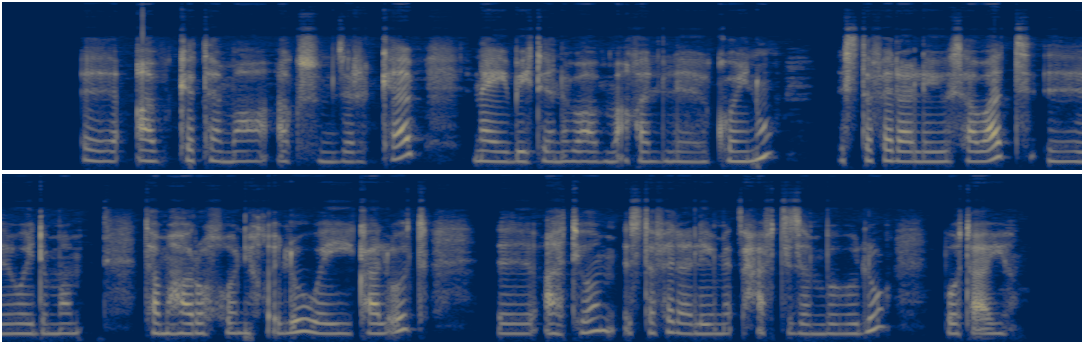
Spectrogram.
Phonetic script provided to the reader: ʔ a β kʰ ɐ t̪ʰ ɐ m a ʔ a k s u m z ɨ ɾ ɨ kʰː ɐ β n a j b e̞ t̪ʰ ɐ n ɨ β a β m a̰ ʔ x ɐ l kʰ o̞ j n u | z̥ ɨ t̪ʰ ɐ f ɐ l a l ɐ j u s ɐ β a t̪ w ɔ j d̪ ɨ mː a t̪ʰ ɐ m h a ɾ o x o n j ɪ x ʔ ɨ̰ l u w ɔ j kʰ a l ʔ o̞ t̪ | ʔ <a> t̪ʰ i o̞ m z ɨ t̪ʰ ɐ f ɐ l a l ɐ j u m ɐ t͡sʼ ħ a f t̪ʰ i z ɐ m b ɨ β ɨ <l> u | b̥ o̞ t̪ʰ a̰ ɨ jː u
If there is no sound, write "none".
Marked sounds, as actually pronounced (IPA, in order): a, l

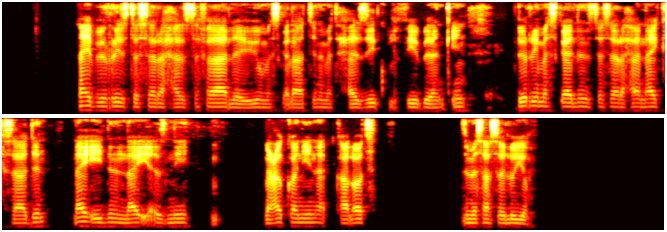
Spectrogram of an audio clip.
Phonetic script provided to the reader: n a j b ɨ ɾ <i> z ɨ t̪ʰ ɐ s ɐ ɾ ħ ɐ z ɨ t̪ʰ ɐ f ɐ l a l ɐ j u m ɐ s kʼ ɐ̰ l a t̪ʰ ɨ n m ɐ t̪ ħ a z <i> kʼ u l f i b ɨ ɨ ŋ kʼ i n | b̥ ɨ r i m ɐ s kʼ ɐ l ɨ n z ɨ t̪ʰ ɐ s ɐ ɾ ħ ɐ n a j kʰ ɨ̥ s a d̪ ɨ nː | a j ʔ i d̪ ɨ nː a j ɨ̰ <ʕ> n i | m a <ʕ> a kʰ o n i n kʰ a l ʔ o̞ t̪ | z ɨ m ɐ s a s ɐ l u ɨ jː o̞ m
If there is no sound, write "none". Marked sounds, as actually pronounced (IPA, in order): i, i, z, ʕ

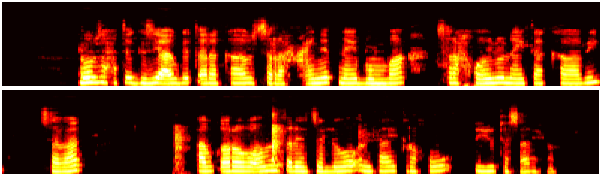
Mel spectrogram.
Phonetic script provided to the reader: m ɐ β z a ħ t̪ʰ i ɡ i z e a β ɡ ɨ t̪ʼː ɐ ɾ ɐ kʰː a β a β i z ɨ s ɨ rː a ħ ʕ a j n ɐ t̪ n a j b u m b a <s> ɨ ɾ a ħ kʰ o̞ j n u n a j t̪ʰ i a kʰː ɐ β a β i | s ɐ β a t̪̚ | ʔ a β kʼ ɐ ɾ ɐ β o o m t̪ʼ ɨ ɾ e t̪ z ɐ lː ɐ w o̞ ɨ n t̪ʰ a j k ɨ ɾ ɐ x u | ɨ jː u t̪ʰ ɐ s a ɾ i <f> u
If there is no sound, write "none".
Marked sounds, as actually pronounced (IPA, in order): s, ħ

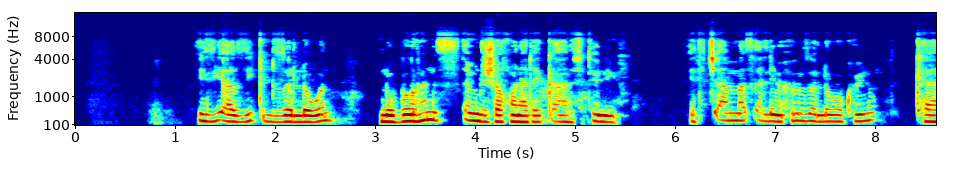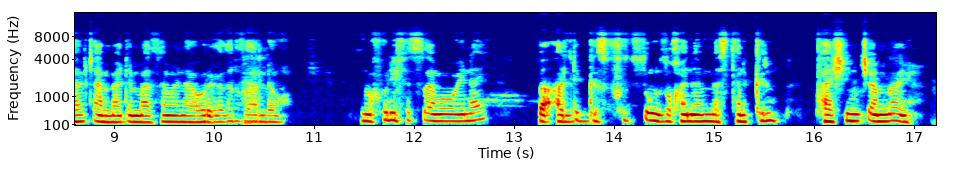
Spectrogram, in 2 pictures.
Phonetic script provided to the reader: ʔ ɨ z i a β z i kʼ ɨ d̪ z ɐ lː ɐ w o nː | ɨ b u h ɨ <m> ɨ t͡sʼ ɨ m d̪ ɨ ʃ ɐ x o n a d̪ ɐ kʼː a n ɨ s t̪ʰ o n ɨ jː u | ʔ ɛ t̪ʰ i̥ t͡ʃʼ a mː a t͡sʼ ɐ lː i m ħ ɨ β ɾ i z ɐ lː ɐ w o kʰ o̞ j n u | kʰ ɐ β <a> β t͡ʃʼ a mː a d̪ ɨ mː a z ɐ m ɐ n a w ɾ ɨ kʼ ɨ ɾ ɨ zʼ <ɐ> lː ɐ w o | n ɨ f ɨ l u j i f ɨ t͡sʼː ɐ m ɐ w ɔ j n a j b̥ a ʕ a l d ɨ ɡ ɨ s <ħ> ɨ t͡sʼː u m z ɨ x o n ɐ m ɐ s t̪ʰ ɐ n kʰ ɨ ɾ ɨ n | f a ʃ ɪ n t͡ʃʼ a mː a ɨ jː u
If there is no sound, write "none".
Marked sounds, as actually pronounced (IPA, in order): n, a, a, f

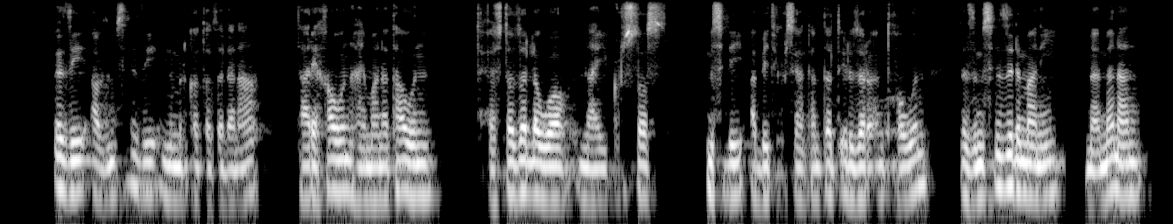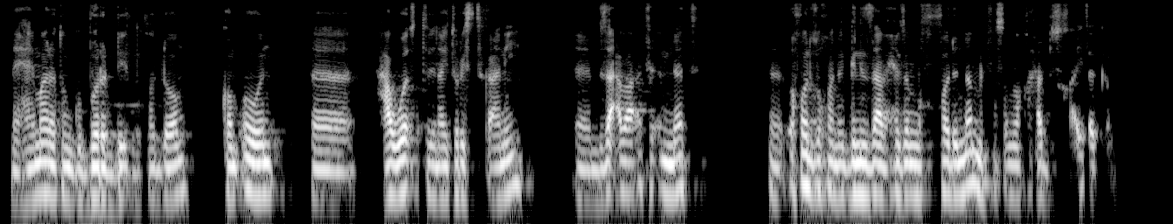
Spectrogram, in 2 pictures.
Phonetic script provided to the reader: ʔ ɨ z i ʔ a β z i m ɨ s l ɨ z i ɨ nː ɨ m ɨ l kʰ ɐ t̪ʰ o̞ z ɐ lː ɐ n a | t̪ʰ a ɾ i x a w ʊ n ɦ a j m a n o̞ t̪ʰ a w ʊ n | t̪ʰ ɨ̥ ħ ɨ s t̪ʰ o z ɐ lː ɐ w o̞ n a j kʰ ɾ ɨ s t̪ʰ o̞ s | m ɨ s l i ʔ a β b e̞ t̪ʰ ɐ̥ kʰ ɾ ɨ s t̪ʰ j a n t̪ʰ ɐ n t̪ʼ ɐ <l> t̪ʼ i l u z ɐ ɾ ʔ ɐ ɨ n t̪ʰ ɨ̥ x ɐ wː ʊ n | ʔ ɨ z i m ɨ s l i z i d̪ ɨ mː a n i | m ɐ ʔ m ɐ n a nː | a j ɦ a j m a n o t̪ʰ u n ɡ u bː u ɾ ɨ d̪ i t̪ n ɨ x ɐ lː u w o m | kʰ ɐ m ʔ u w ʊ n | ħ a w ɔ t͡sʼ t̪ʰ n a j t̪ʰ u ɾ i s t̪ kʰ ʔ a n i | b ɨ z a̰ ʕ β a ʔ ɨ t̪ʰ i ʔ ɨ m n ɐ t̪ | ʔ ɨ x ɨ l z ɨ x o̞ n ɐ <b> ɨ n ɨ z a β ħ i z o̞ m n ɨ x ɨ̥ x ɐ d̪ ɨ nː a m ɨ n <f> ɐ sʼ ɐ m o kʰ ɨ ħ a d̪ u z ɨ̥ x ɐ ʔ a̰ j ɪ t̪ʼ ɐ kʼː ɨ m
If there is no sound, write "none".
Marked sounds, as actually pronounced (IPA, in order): l, ɡ, f

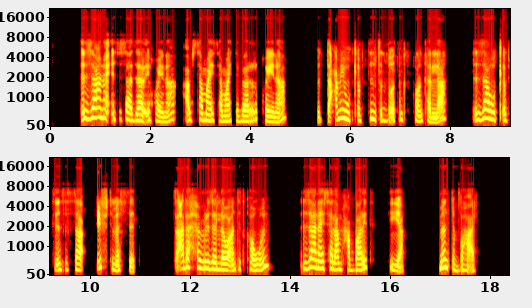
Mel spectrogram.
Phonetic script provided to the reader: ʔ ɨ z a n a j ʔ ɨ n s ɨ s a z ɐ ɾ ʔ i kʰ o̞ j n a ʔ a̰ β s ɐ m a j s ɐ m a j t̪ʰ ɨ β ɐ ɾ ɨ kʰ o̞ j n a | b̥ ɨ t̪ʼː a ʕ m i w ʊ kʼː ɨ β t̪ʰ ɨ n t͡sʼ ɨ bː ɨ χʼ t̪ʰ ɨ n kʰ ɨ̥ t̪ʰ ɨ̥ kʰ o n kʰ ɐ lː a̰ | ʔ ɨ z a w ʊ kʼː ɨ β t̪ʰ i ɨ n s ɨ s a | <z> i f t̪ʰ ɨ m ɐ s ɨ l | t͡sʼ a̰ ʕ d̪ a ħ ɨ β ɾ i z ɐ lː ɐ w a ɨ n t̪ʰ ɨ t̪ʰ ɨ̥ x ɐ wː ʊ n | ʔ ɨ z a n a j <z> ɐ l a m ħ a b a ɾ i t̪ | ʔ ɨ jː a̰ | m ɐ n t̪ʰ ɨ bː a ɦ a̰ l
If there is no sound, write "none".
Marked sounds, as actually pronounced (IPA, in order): ʕ, s

